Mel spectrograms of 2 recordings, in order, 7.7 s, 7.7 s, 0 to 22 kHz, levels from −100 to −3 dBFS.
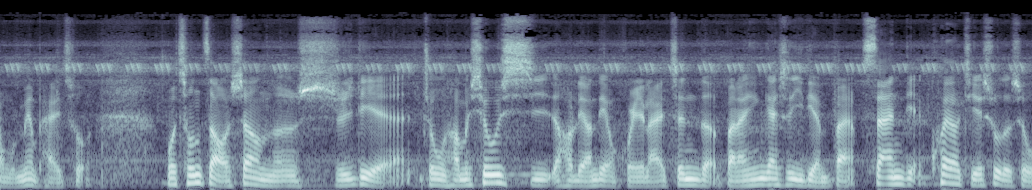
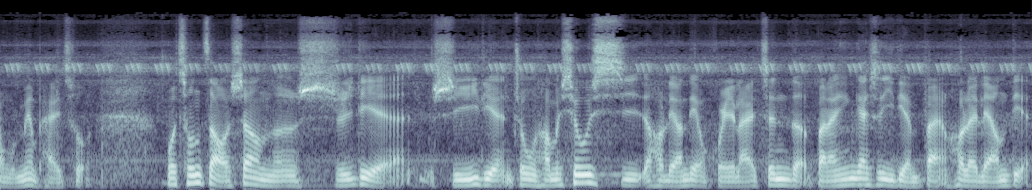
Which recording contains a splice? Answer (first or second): first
